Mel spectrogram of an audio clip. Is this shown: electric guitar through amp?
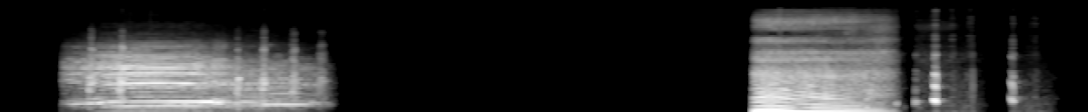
no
